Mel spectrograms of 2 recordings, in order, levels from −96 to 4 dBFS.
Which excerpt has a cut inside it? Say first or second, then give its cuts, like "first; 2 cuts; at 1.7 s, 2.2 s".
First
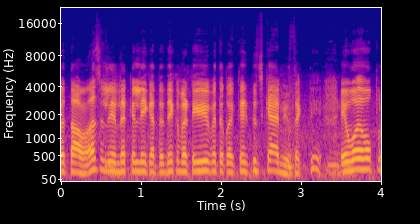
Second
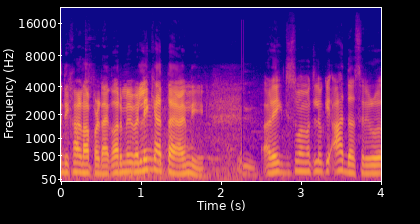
second; 1 cut; at 2.1 s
